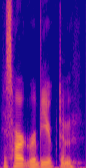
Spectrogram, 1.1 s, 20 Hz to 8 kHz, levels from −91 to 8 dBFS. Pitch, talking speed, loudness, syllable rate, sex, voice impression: 105 Hz, 225 wpm, -21 LUFS, 5.8 syllables/s, male, masculine, adult-like, slightly thick, cool, sincere, slightly wild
